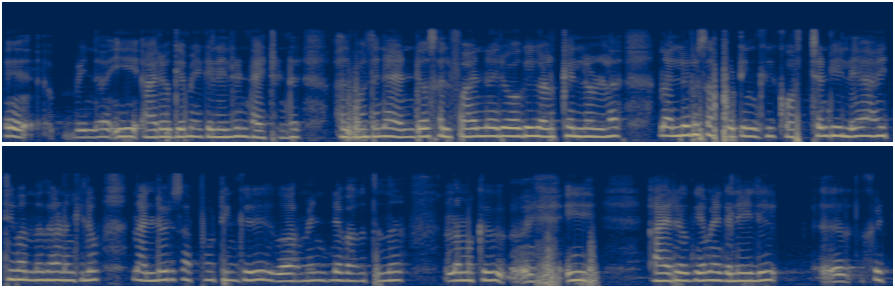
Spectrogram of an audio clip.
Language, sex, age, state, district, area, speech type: Malayalam, female, 45-60, Kerala, Kasaragod, urban, spontaneous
